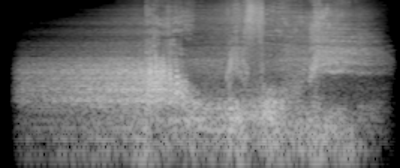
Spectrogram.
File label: demon dark voice reverse bow before me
